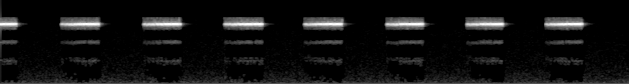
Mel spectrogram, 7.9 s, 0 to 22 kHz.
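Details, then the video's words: Steady series of eight high, metallic-sounding trills from a bell cricket, each about half a second long and repeated close to once per second. Recorded in 2020 by the National Institute of Biological Resources; background is otherwise quiet. "알락방울벌레, 여러번 듣기, 곤충소리"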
